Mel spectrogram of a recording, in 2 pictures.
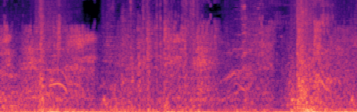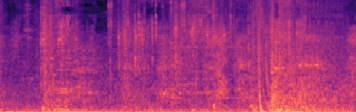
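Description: Heavy blows land with booming thuds.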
